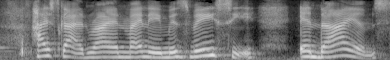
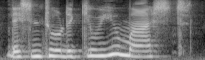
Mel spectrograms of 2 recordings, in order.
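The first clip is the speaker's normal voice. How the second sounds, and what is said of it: Child doing a Yoda voice. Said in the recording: “do my listener voice impersonation ... that was Yoda ... I thought we had Frank Oz on the phone there”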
